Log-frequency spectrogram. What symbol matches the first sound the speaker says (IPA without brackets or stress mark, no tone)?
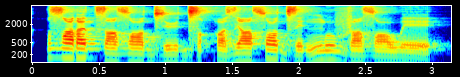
zˤ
